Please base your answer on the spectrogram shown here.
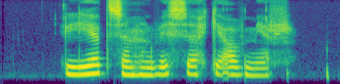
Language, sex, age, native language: Icelandic, female, 11, Icelandic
